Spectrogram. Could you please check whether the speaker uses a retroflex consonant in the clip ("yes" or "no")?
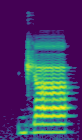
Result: no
